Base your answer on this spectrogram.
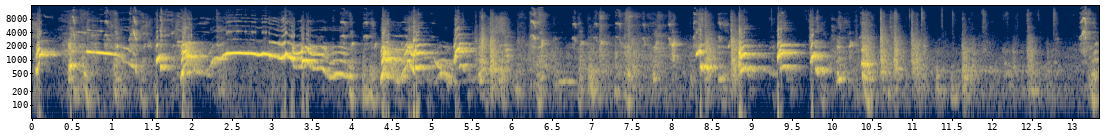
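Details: An excited male Portuguese Water Dog greets his owner just arriving home with high, squeaky whines and yips like a squeaky toy, a mix of bark, whine and panting all at once.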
